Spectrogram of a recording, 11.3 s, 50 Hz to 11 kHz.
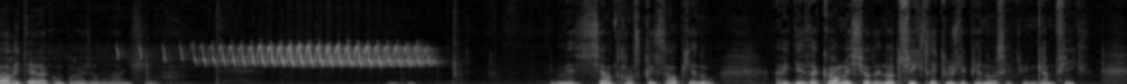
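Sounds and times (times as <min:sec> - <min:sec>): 
speech: 0:00.0 - 0:01.8, 0:05.5 - 0:11.2
lark singing a rippling trill: 0:01.0 - 0:04.5.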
